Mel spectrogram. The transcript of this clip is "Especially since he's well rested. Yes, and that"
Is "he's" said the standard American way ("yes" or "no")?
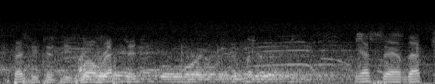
yes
